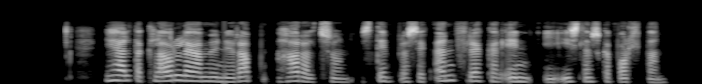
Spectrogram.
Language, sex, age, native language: Icelandic, female, 40-49, Icelandic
